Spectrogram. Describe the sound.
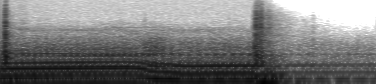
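A car driving away: a steady droning engine hum drops slightly in pitch, a brief thump sounds near the end, and the engine noise then turns quieter.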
